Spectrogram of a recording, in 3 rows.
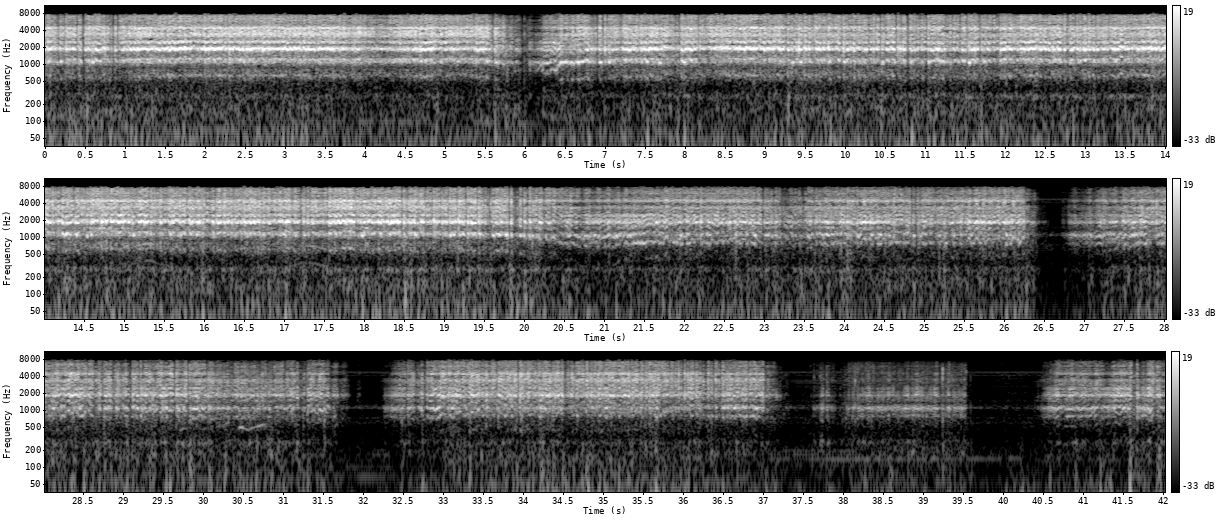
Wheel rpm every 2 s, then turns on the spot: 160, 160, 150, 140, 170, 160, 170, 170, 170, 160, 100, 110, 100, 60, 100, 80, 90, 110, 70, 20, 60.
36-40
